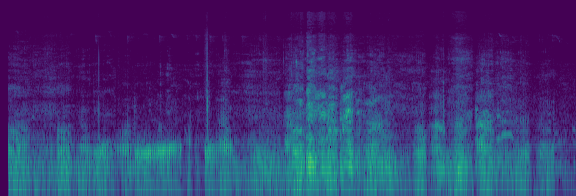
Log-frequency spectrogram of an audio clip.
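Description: A leopard gives deep, rough roars and rumbling growls that swell and fade in ragged bursts.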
